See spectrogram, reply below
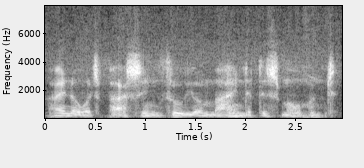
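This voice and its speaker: A dying old priest prisoner. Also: male voice, low voice, flat delivery, moderate pace, slightly rough. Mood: solemn. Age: older. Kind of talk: 1930s radio drama. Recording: tinny old radio broadcast.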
